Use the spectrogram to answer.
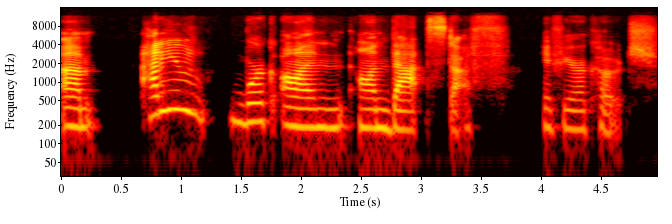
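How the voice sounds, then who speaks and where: At a very slow pace, a woman speaks at medium pitch with a bright, sharp tone, ordinary pitch variation and big swings in loudness. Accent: Canadian. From Nova Scotia, Canada. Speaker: sports broadcaster, panel moderator. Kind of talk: panel moderation.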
